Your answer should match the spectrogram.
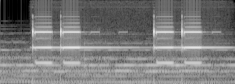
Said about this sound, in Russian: пока мне не прошла смс-ка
